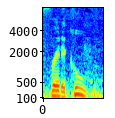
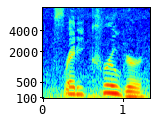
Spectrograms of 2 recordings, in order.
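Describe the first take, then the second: First: The surname is said like cougar, without an r. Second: The surname is said as Krueger, with an r. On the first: The speaker is from the neighborhood. The speaker calls it wrong. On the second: The speaker is trying to sound proper. The speaker calls it right. "try to say it right. It's Fred Freddy Krueger"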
